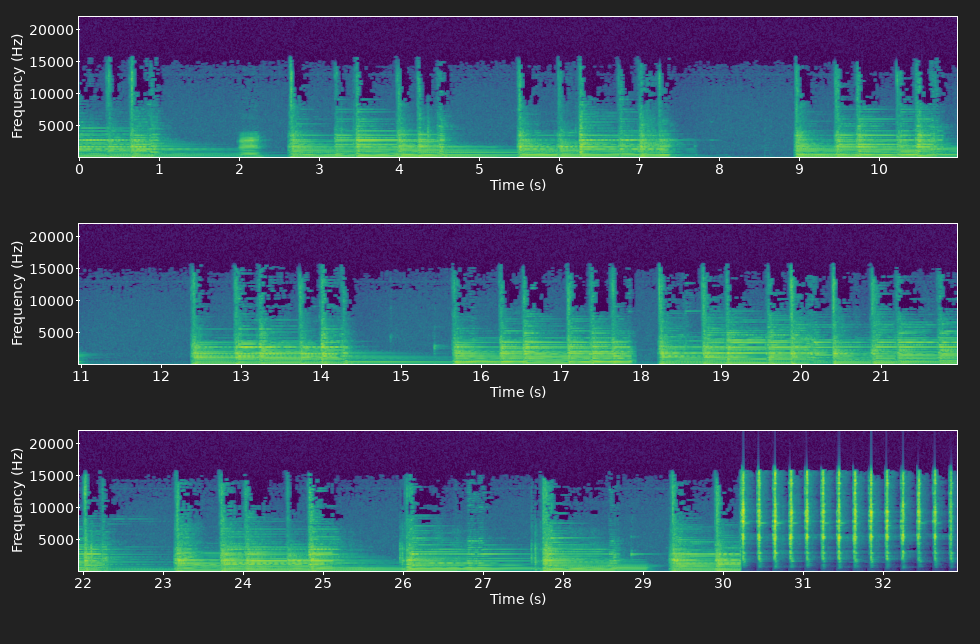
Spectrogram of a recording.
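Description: Acoustic guitar with a capo, strummed in runs of chords that ring and die away, broken by short pauses where the playing stops and starts again. It is a learner working through a song's verse and chorus chord progressions.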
